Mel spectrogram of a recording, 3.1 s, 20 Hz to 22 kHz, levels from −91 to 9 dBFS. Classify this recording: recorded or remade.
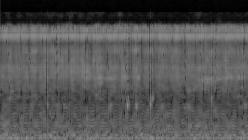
remade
